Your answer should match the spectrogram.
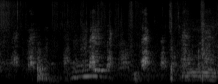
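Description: Two or three short animal calls in a barn, one about a second and a half in and another near the end, with footsteps and rustling in straw between them.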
